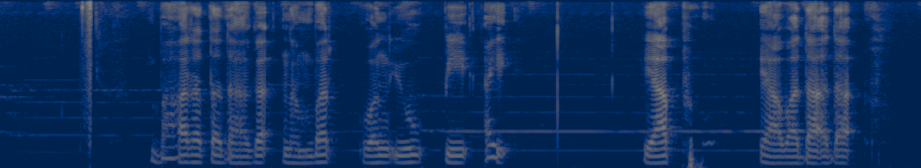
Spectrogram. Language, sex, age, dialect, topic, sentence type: Kannada, male, 18-24, Dharwad Kannada, banking, statement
